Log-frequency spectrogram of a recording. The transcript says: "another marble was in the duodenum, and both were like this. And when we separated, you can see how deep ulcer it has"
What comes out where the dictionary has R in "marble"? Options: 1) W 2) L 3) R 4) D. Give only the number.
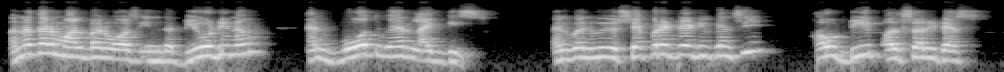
2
